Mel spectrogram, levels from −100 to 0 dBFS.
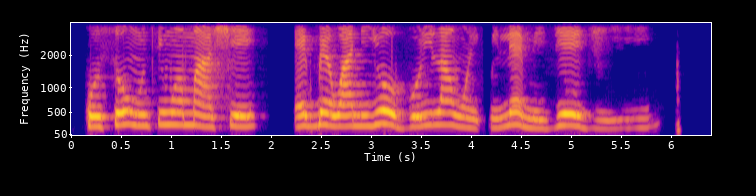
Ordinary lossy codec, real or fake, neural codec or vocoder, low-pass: AAC, 32 kbps; real; none; 3.6 kHz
